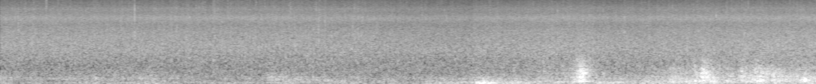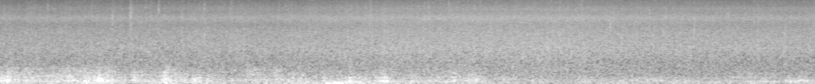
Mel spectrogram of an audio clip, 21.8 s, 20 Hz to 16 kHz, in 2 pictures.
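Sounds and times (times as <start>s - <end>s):
steady rain hissing: 0.0s - 21.7s
wind: 0.0s - 21.7s
low rolling rumbles of thunder: 5.6s - 21.7s.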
